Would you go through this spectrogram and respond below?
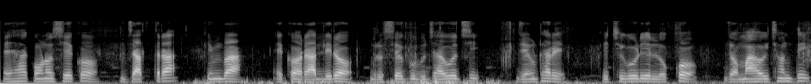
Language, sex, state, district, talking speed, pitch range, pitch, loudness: Odia, male, Odisha, Khordha, 125 wpm, 115-135 Hz, 130 Hz, -21 LUFS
